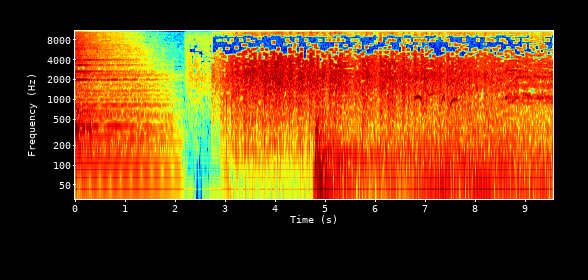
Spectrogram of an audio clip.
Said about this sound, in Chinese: 鞭炮响，羊年到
